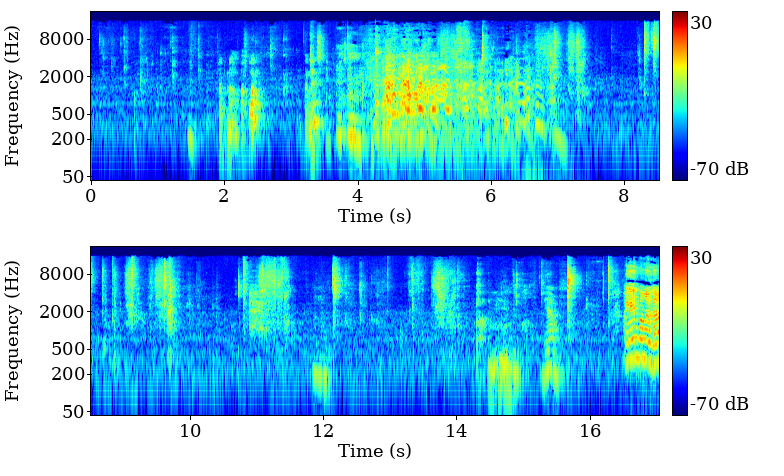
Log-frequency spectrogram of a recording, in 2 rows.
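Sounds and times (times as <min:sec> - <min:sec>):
eating juicy watermelon: 0:06.6 - 0:07.5, 0:08.2 - 0:16.3.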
